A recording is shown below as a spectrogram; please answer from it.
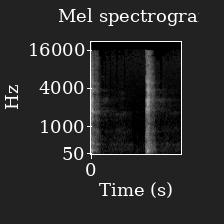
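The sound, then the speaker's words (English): A voice imitates a woman instructor's distracting habit of a little exhale of air: two short, breathy puffs about a second apart, each soft and quickly fading, with no other sound between them. “while she was talking, and she would say a few more words and do this little exhale of air. It was really distracting.”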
